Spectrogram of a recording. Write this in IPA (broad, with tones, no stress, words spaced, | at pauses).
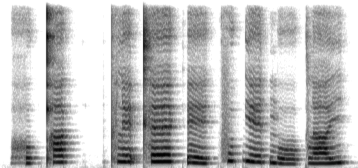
ho˨˩k̚pʰa˥˩k̚ | pʰle˥˩ʔkʰɛː˥˩k̚ ʔeː˨˩k̚fo˦˥k̚ jeː˥˩t̚moː˨˩ kla˦˥j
